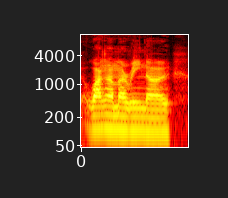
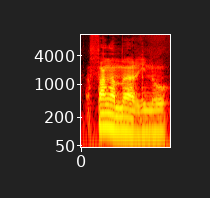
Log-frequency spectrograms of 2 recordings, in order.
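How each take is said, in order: First: The word begins with a w sound. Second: The word begins with an f sound. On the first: The speaker calls it wrong. "That's how they'll they'll pronounce it like they see it in in, in, in English" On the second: The speaker calls it right. "pronounced with an, a, a f sound in Maori"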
